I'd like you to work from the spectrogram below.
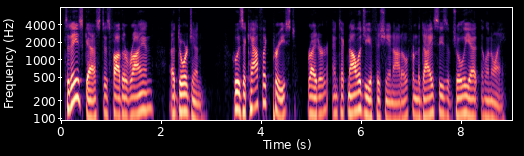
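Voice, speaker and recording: Speaking at a normal speed in a mid-range voice, this American man hosts a podcast. The conversation is a relaxed, informal interview, and his manner is enthusiastic.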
